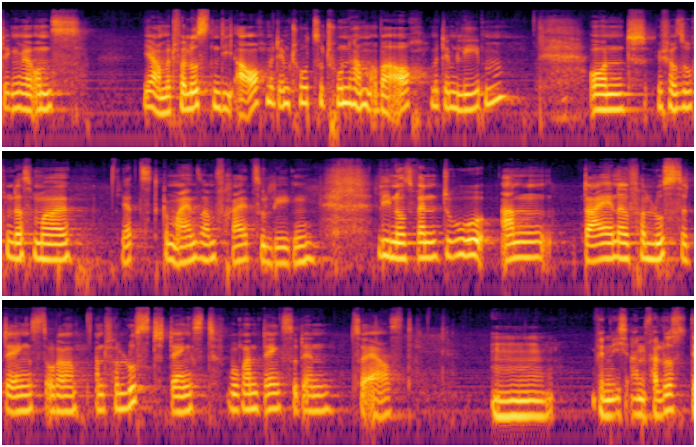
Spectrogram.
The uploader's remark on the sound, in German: Wir haben mal wieder live gepodcastet - diesmal im Roten Salon der Volksbühne im Rahmen des Festivals "Archäologie des Verlusts"!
